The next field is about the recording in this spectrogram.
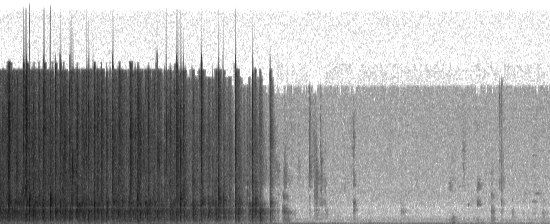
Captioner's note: applause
